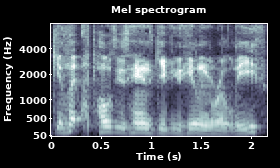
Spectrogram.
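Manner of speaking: normal talking voice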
